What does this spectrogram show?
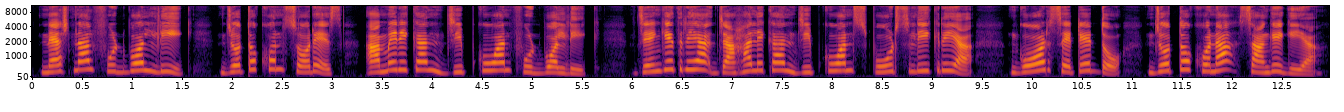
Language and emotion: Santali, neutral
